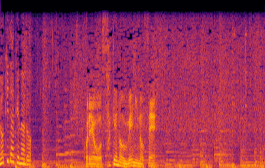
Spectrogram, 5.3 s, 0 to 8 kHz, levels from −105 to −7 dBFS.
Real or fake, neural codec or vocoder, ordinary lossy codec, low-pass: real; none; none; 7.2 kHz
